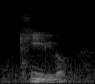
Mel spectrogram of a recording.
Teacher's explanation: No roza del todo la lengua con el velo del paladar. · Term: velares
